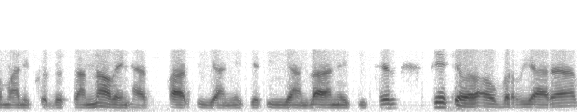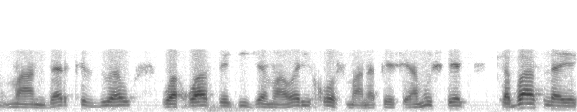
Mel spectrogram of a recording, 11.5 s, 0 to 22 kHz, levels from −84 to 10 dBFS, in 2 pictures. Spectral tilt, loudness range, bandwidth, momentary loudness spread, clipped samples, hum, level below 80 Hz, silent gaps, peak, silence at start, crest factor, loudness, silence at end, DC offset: -8.5 dB/octave; 3 LU; 3.8 kHz; 12 LU; under 0.1%; none; -74 dBFS; none; -6 dBFS; 0 s; 18 dB; -25 LUFS; 0 s; under 0.1%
